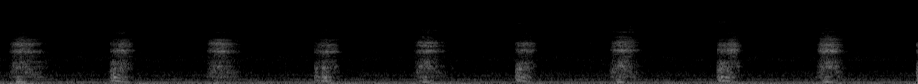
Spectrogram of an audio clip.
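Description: A man close by grunts with effort in a steady rhythm, about once a second.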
